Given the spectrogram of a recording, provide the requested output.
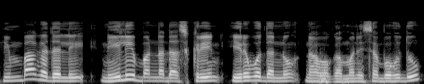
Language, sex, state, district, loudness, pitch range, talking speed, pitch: Kannada, male, Karnataka, Bangalore, -15 LUFS, 150-175 Hz, 100 wpm, 160 Hz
